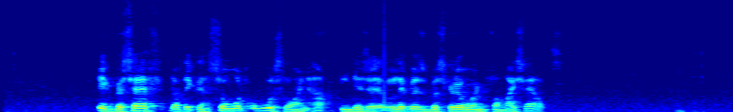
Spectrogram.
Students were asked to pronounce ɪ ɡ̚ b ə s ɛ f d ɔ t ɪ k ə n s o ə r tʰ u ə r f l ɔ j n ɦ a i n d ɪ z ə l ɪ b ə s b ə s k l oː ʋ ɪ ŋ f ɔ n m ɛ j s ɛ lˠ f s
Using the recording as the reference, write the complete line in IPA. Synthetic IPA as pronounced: ɪ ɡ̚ b ə s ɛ f d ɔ t ɪ k ə n s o ə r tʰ u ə r s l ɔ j n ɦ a i n d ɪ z ə l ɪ b ə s b ə s k r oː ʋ ɪ ŋ f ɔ n m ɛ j s ɛ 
